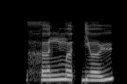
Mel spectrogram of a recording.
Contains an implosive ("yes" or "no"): no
